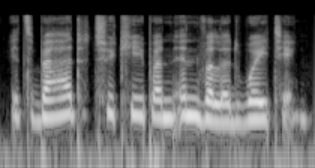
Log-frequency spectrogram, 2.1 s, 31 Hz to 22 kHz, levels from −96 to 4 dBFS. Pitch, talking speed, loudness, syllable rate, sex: 220 Hz, 200 wpm, -18 LUFS, 5.1 syllables/s, female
